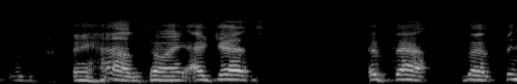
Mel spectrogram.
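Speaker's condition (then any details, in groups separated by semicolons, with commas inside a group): Cerebral palsy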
